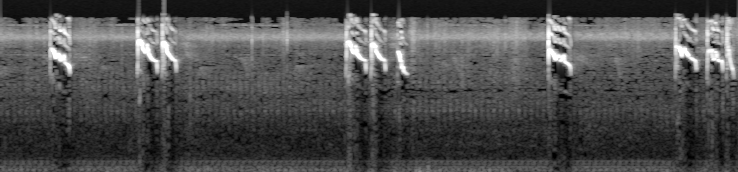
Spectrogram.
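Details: Mountain white-eye song used as a lure to set other white-eyes singing: short, very high, sharply descending twittered phrases in quick pairs and triplets, repeated every one to two seconds over a steady high whine and a low hum.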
